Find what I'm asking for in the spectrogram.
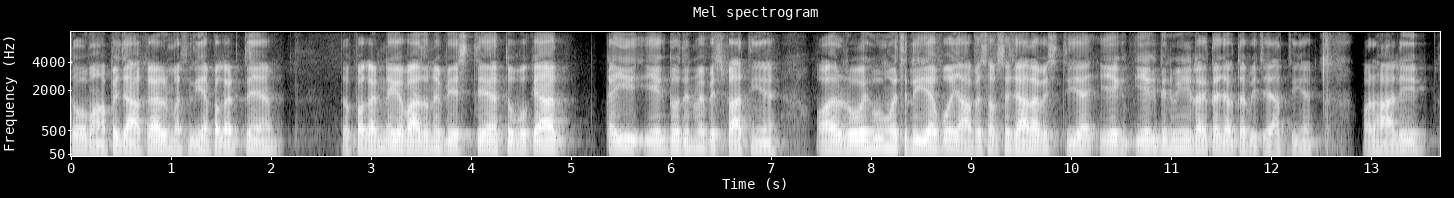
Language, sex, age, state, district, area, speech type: Hindi, male, 18-30, Madhya Pradesh, Gwalior, urban, spontaneous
